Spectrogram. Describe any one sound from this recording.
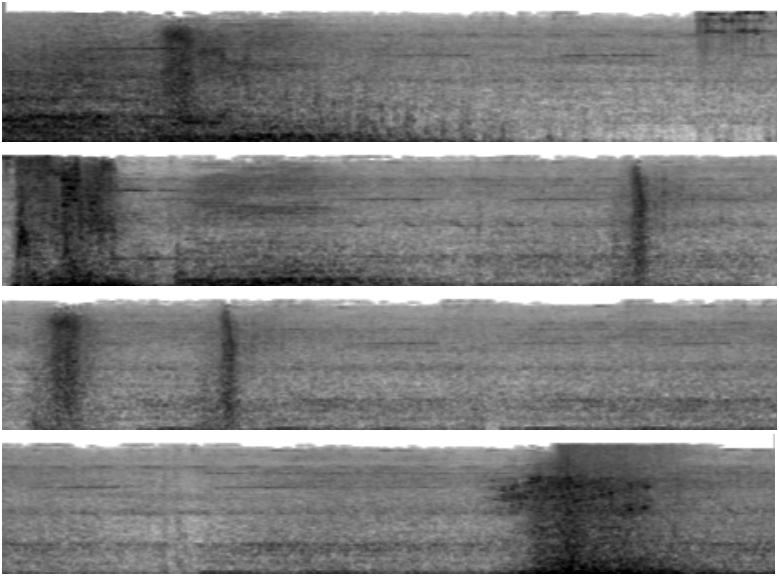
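Magic blasts and explosions burst with sudden whooshes and booms.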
